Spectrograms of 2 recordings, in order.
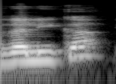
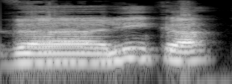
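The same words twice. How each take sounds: First: The first vowel is cut short. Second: The first vowel is stretched long. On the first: The speaker calls it wrong. "So you don't say ذلك" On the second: The speaker calls it right. "It's just like alif mad"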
